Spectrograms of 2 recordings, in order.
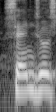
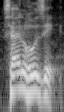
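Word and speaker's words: San Jose: Oh sorry sorry sorry sorry sorry, सैन होजे, SANJOSC। इसकी spelling यही है ना, लेकिन इसमें जे साइलेंट रहता है, इसलिए इसे सैन होजे बोलते हैं।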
